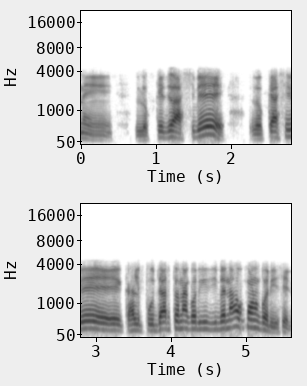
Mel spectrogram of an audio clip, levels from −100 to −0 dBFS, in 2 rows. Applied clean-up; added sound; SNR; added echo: none; none; none; none.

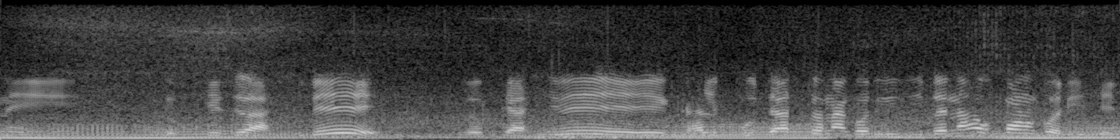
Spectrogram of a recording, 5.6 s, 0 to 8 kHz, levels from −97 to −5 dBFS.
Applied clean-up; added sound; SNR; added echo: none; Traffic noise, roadway noise; 3 dB; none.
